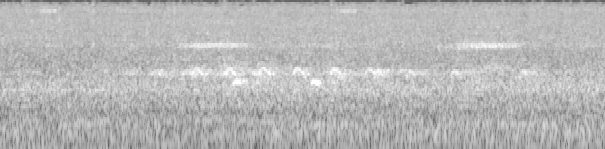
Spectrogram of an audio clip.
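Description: A bird calling several times in a quick run through the middle, over a steady low rumble.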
